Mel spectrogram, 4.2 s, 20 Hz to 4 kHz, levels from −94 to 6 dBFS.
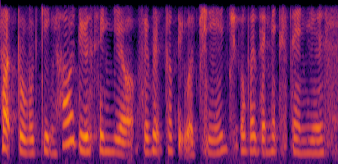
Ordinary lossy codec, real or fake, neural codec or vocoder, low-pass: none; fake; codec, 16 kHz, 4 kbps, FreqCodec, smaller model; 3.6 kHz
